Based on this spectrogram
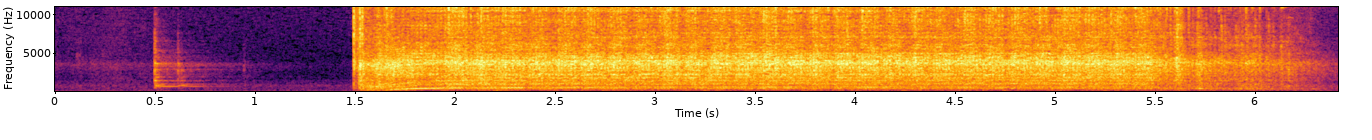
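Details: Ferguson TEA20 tractor, compression test during restoration: starter whines to a fast, even spin with no compression beats; tester reads nothing on these cylinders, only one, likely the firing one, has compression.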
